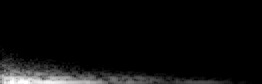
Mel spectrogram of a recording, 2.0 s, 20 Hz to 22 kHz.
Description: STR PIZZ.03R.wav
